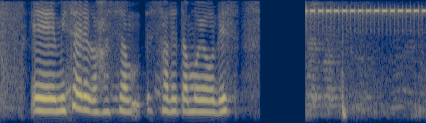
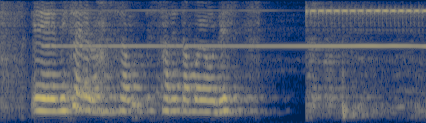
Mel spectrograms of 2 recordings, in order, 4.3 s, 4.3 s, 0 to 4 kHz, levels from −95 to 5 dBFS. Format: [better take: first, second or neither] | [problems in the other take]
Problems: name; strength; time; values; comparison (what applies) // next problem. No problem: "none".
first | background sound (Wind instrument, woodwind instrument); 11 dB below the speech // room echo; dies away in 0.9 s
